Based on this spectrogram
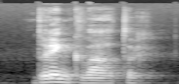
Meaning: drinking water
- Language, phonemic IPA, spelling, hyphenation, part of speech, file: Dutch, /ˈdrɪŋkˌʋaː.tər/, drinkwater, drink‧wa‧ter, noun, Nl-drinkwater.ogg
